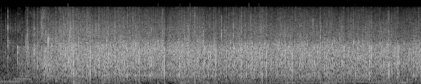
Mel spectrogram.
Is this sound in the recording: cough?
no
